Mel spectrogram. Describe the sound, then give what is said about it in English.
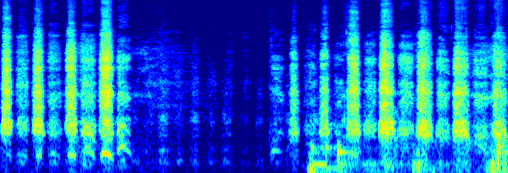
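A dog named Vivian pants heavily in quick, rhythmic bursts of breath, pauses briefly for about a second, then resumes panting just as fast with some faint low rumbling underneath. “Don't mind that heavy breathing, that's Vivian.”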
